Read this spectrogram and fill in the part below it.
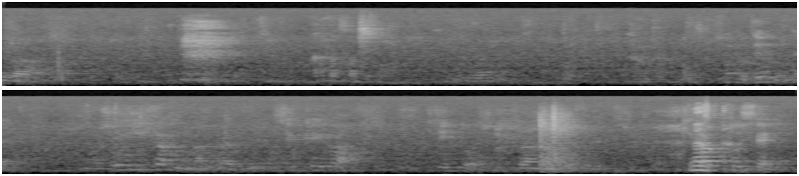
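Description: An elderly man talks quietly.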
